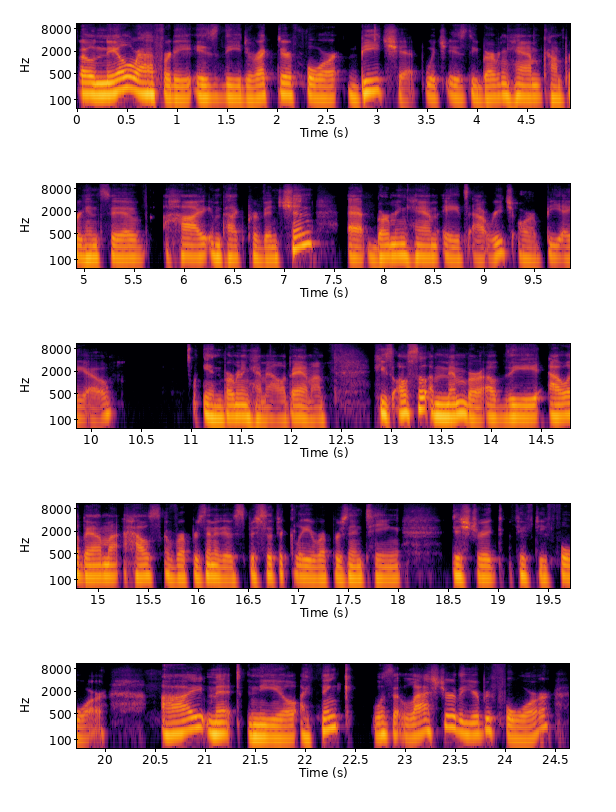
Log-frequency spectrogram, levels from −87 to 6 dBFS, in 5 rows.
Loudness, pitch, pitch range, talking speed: -18 LUFS, 125 Hz, 115-140 Hz, 125 wpm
